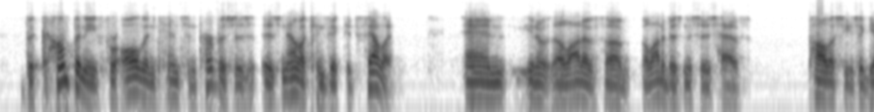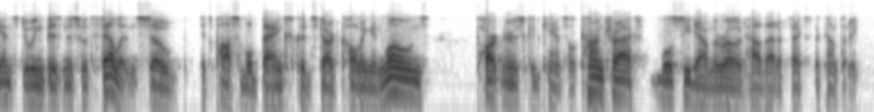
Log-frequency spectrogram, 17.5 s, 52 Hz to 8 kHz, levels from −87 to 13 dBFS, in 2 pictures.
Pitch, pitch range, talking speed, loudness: 100 Hz, 85-110 Hz, 180 wpm, -20 LUFS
